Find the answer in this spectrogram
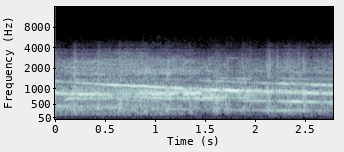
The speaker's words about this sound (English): Wait, listen. A police car. Come on.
